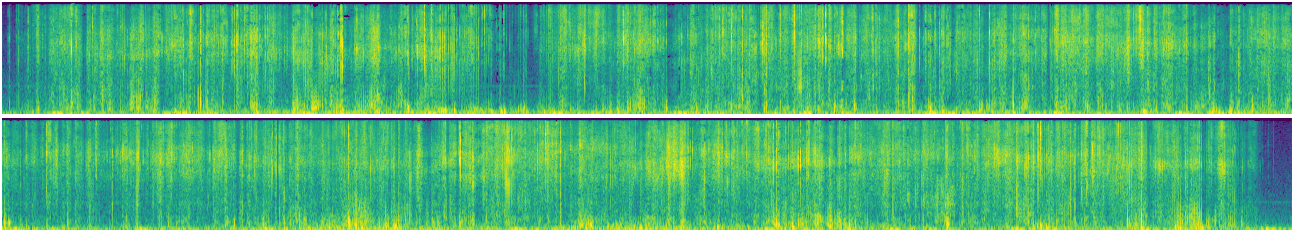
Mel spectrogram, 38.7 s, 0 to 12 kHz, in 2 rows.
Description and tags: Paper Crumple
ZOOM H4 recording of paper (a receipt) being handled, moving around the microphone.
crumple, binaural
